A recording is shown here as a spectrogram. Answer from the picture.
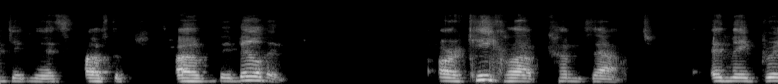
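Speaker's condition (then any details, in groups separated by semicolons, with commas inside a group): Cerebral palsy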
